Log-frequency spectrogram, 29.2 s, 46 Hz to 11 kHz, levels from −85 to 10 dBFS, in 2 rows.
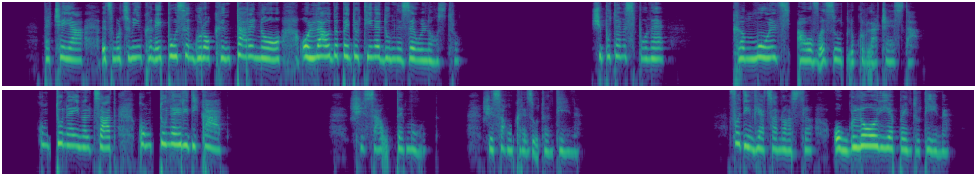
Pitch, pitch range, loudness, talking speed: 260 Hz, 220-290 Hz, -19 LUFS, 105 wpm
